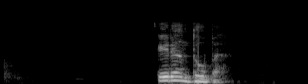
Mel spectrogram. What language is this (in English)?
Portuguese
